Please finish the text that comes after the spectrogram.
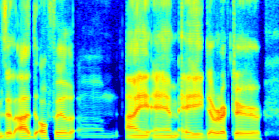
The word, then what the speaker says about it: Elad Offer: Uh yeah so um like I said my name is Elad Offer um I am a director um I come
